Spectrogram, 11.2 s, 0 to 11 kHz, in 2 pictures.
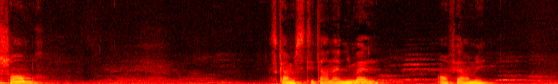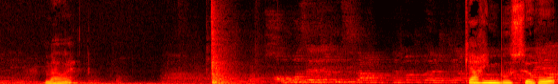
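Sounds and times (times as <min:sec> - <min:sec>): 
speech: 0:00.0 - 0:00.5, 0:02.8 - 0:05.0, 0:06.0 - 0:06.4, 0:10.3 - 0:11.1
voices talking: 0:00.0 - 0:11.1
laughter: 0:04.9 - 0:06.0
door shutting: 0:06.5 - 0:08.3.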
